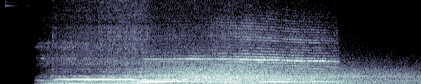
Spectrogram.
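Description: Dramatic swell in a Hindi TV serial's background score: a sudden loud rumble with a few held notes over it, fading out over about three seconds.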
